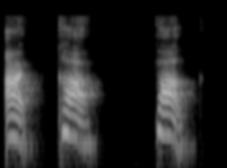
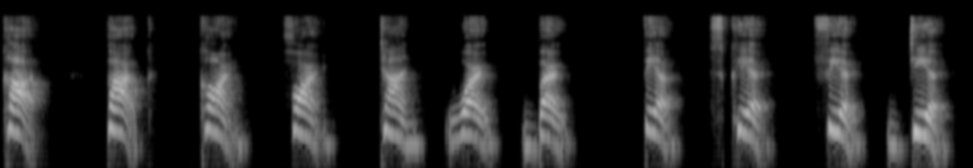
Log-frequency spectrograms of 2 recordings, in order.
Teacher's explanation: यानी हम लोगों ने कंप्लीटली आर को प्रोनाउंस नहीं करना, लेकिन आर का एक जो कंटेंट है वो वर्ड के अंदर आएगा। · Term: आर कंट्रोल साउंड्स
